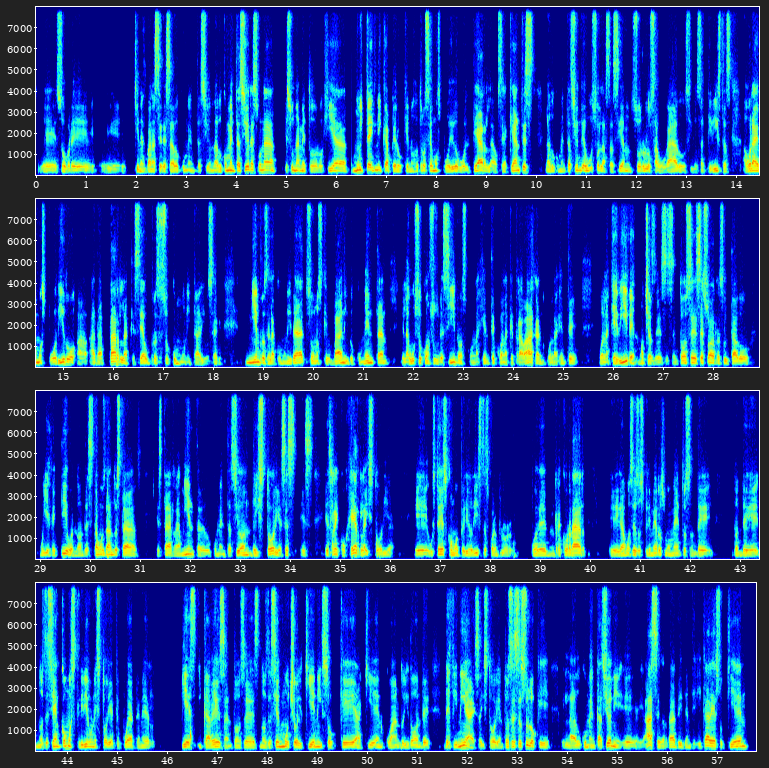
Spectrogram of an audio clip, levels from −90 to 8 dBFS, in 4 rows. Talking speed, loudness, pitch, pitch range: 170 wpm, -22 LUFS, 100 Hz, 90-110 Hz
